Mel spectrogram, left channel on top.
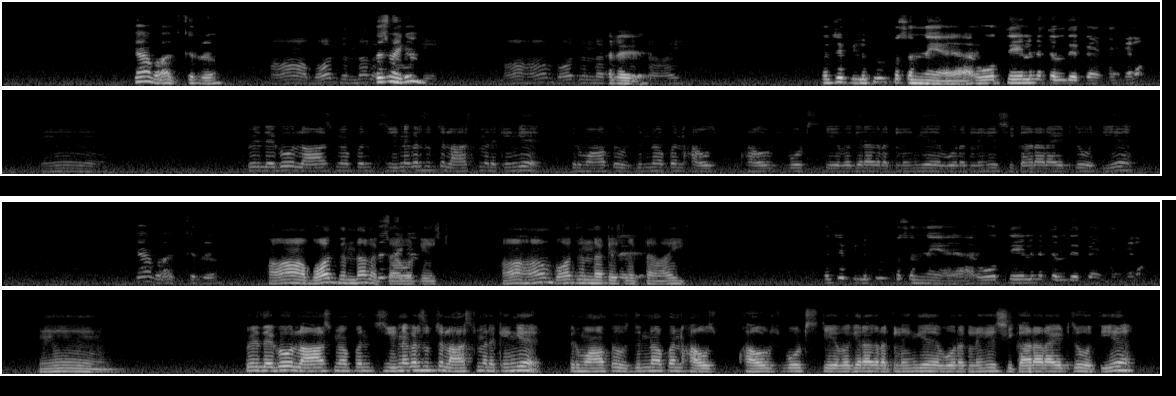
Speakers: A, on the left; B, on the right.
A: क्या बात कर रहे हो
B: हाँ बहुत गंदा लगता
A: सच में
B: है वो
A: क्या
B: टेस्ट हाँ हाँ बहुत गंदा टेस्ट
A: अरे
B: लगता है भाई
A: मुझे बिल्कुल पसंद नहीं है यार वो तेल में तल देते होंगे ना
B: हम्म फिर देखो लास्ट में अपन श्रीनगर सबसे लास्ट में रखेंगे फिर वहां पे उस दिन ना अपन हाउस हाउस बोट स्टे वगैरह रख लेंगे वो रख लेंगे शिकारा राइड जो होती है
